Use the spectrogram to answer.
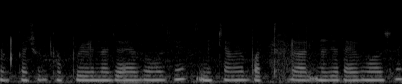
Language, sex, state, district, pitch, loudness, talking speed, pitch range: Maithili, female, Bihar, Vaishali, 195 Hz, -40 LUFS, 225 wpm, 195-200 Hz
